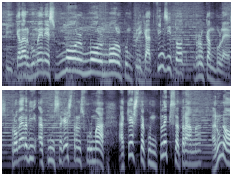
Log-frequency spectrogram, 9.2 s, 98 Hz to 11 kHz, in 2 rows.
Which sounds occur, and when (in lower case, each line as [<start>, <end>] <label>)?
[0.01, 9.15] music
[0.05, 4.54] man speaking
[4.74, 6.69] man speaking
[6.91, 8.56] man speaking
[8.71, 9.15] man speaking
